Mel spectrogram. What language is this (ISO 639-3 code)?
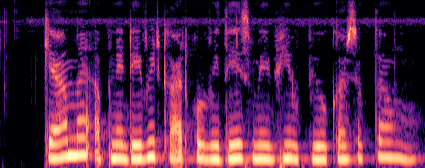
hin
